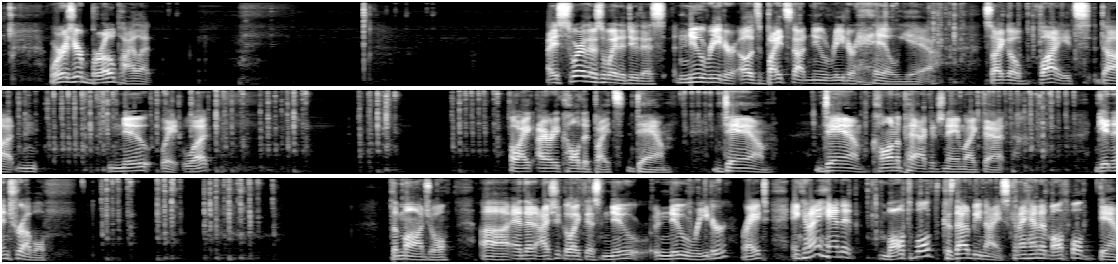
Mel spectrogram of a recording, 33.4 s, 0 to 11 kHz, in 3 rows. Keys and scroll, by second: 8.6 alt+{, 8.6 ctrl+c, 8.9-16.6 typing, 15.6 ctrl+c, 17.8-25.1 typing, 26.0 ctrl+y, 26.4 ., 27.5-29.0 typing, 29.0 ctrl+n, 29.2 ctrl+y, 30.5-33.4 typing, 31.7 ctrl+c, 31.8 ctrl+c.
